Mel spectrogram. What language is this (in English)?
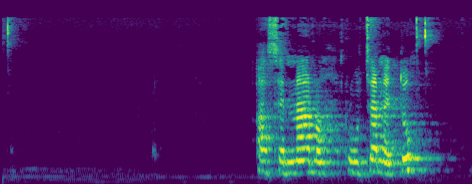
Central Tarahumara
